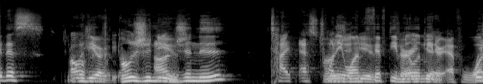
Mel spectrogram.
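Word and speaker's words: Angénieux: Angenieux Type S21 50mm f1.5. We should ask our future guest. It's Angenieux.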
